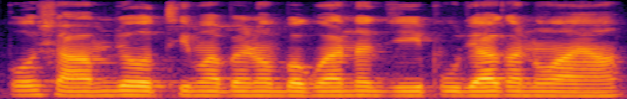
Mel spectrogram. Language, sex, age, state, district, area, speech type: Sindhi, male, 18-30, Maharashtra, Mumbai City, urban, spontaneous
